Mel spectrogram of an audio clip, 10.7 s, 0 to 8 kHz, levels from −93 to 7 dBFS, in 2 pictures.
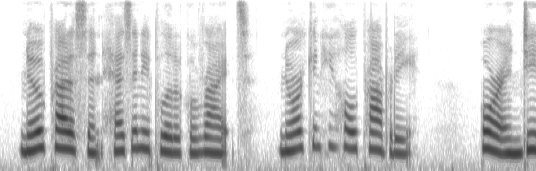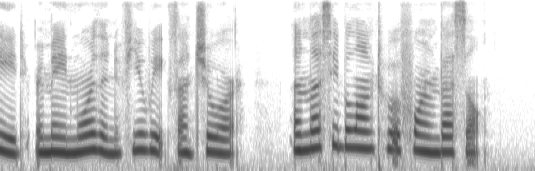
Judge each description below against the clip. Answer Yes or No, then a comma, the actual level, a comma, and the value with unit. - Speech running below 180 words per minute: Yes, average, 155 wpm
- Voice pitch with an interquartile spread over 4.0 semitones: No, average, 3.7 semitones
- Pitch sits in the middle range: No, high, 245 Hz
